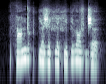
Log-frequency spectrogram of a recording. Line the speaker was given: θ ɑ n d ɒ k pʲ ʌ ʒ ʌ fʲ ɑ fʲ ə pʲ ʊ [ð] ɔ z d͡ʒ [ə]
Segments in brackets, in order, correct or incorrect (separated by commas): correct, correct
